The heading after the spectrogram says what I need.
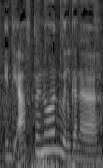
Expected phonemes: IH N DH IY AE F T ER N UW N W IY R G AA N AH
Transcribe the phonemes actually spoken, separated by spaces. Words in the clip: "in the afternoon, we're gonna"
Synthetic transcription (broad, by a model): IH N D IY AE F T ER N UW N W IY L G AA N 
